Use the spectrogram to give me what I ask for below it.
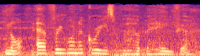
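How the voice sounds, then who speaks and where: An actress playing a calm woman explaining temple customs. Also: mid-range voice, fast, natural voice. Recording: game audio under loud music.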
